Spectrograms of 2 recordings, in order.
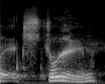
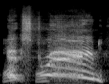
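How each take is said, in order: First: The word is said at normal volume. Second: The word is screamed loudly. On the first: The speaker calls it wrong. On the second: The speaker calls it right.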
